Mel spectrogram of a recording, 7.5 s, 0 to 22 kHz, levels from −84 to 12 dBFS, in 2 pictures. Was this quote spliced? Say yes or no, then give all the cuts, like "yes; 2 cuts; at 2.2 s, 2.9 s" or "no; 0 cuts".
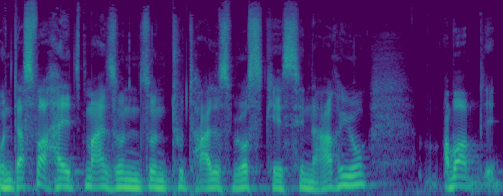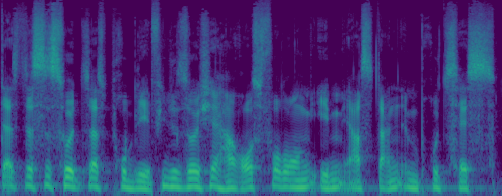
yes; 1 cut; at 4.9 s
